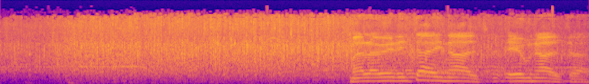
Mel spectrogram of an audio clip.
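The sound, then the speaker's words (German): A big crowd answering Pope Francis roars and applauds, then swells into loud, sustained shouts and cheers that rise and fall over the steady noise of the throng, sounding broad. “Jetzt sind die Rufe schon ein bisschen lauter.”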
